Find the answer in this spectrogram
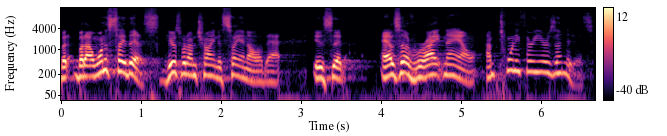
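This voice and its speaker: Speaking with an American accent, a man uses lively intonation, a high pitch and a fairly quick pace. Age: 60s. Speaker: preacher. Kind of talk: sermon.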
